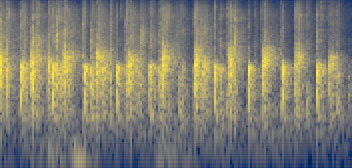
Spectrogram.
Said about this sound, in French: On acclame pour l'interprète.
